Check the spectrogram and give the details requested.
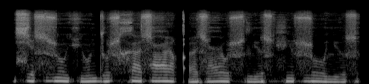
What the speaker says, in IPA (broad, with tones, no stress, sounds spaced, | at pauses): ɕ ɛ˥˧ ɬ ɮ õ˥˧ ç õ˨˥ d o˨˥ ɬ x a˥˧ ɬ ʕ æ˥˧ qʼ ɛ˨ ɬ ʕ o˥˧ ɬ lʲ ɤ˨˥ ɬ fʲ õ˦˥ ɬ ɮ o˥˧ lʲ ɤ˨ ɬ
